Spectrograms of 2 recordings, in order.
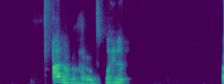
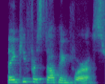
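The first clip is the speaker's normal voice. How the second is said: breathy; 3 semitones higher than usual. Acted. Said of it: "she breathes".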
